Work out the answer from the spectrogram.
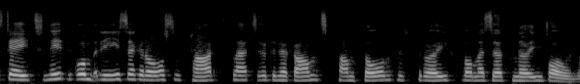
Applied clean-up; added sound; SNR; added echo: neural mask model DeepFilterNet 3.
